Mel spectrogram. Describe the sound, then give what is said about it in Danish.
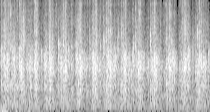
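A studio audience at a Danish talk show applauds a guest: dense, steady clapping, fairly loud and even throughout, with no talk over it. “Mine damer og herrer, giv en kæmpe hånd til en juleprepper. Giv ham en hånd.”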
